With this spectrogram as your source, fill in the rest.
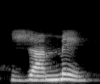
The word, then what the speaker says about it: jamais: دائما toujours دائما هي toujours ضدها أبدا أو jamais. donc toujours ضدها jamais. toujours دائما jamais أبدا. وانتبهوا بالنسبة لتوجور و jamais فكنكتبوهم بأس آخر الكلمة ولكنها لا تنطق.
